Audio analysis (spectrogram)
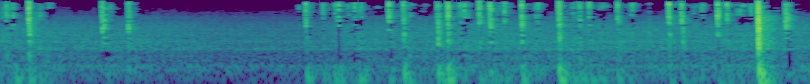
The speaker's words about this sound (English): Sorry, I'm just not talking because I'm typing and I don't want my speech to get eaten.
